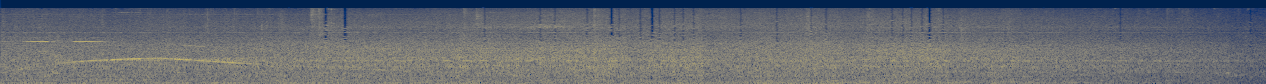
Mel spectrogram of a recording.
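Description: Israel Railways double-deck passenger train and its locomotive rolling past a platform: a steady rumble of wheels on rail over a low drone. A brief whine rises and falls in the first two seconds, and the sound fades out near the end.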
